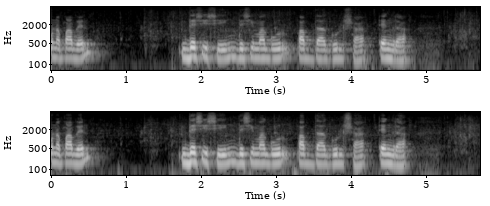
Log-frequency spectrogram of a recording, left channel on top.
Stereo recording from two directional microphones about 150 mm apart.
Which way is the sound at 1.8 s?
35° right (ahead or behind).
